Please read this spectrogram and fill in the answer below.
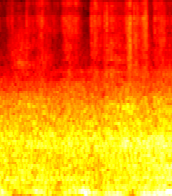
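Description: Low, steady background noise with no distinct sound event.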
